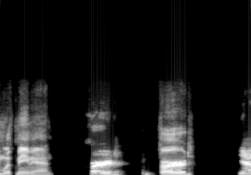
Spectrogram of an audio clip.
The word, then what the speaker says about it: Feurd: name with me man bird bird yeah I'm like it rhymes with turd how long have you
